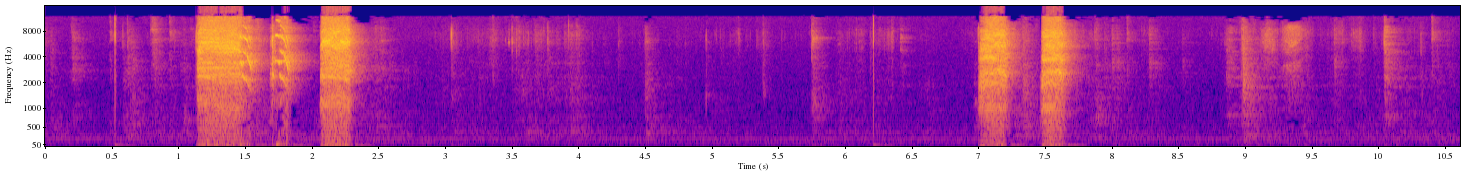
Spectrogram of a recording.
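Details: An angry parrot throws a fit indoors after its owner filmed another parrot, giving harsh, hissing squawks in two loud bursts of raspy screeches with softer chatter between; the "ggggghhhhewww" sound near 5 seconds comes from an African Grey beside her.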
